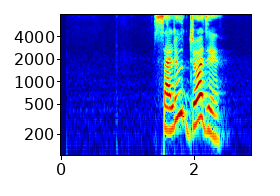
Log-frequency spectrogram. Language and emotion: Russian, positive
